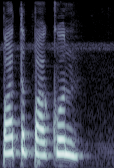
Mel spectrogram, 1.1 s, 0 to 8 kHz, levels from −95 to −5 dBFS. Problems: none marked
